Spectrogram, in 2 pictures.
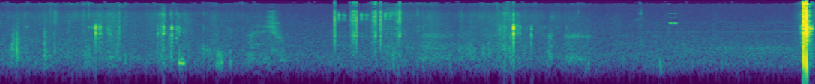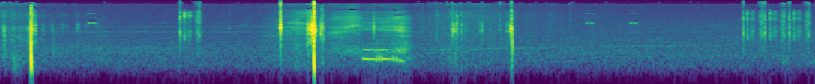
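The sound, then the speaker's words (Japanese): Sharp camera shutter clicks go off intermittently as a person takes photos, a few sharp loud snaps standing out among quieter clicks and faint handling noises, with no talking, in a quiet outdoor setting. “私がシャッターを押してる音も全部入ってもうてるってことでしょう”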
